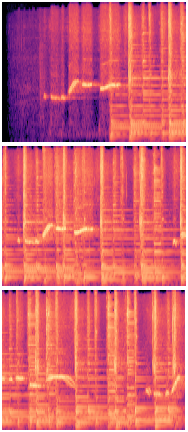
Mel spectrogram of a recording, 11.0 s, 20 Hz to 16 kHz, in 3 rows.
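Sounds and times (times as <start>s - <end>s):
whistled melody: 0.8s - 11.0s.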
